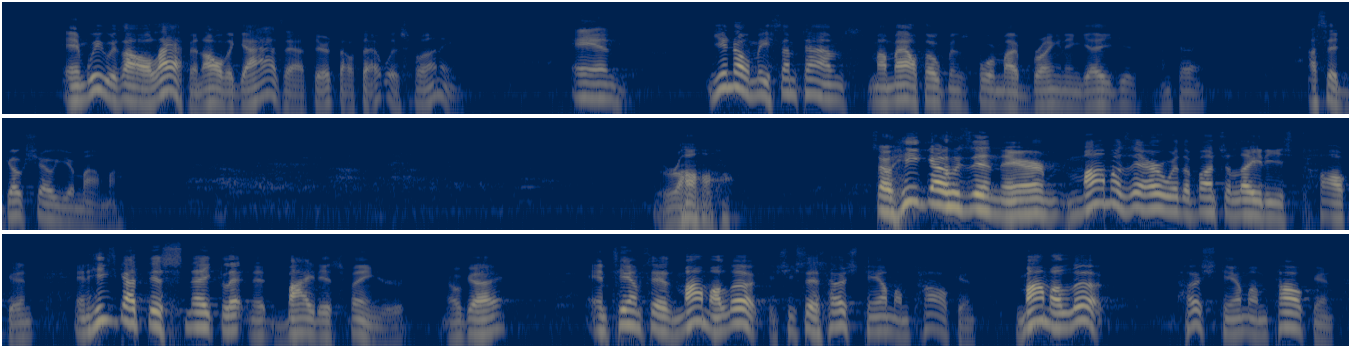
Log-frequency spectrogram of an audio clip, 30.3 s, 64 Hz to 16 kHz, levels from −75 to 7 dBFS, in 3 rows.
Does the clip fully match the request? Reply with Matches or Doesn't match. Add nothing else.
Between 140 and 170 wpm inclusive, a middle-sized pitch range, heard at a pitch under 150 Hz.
Doesn't match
